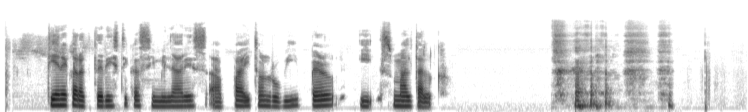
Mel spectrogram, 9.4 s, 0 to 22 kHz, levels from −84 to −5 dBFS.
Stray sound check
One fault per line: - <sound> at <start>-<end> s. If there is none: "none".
- laugh at 6.9-8.4 s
